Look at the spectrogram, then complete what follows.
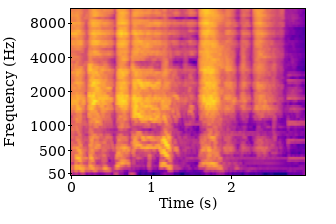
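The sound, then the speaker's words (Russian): Several loud, exaggerated, deliberate breaths, voiced gasping inhales and exhales in quick succession, fading into a quiet low tone at the end. “теперь ты дум... э, дышишь осознанно.”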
